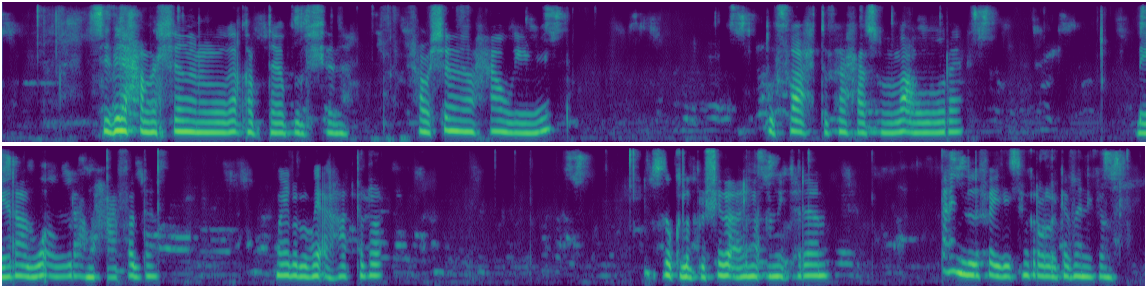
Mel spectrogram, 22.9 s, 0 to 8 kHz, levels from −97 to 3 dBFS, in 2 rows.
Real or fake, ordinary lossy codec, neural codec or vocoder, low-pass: fake; none; codec, 16 kHz, 4 kbps, X-Codec, HuBERT features, trained on balanced general audio; 7.2 kHz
